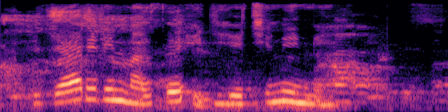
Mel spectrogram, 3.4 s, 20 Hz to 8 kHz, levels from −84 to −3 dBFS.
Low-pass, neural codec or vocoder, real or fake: 7.2 kHz; codec, 16 kHz in and 24 kHz out, 2.2 kbps, FireRedTTS-2 codec; fake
